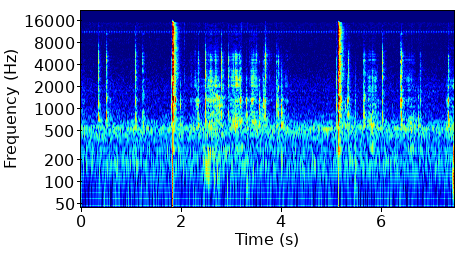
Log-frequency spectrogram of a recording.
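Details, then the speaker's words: Two sharp, loud clicks a few seconds apart with softer ticks and rustling between: YAG laser shots aimed at a large dense vitreous floater in a male patient's left eye, the floater breaking up. "I focus that on the front surface there and you fire the laser and boom there's our first shot and you see it kind of dance around a little bit start to start to open and kind of break up a little bit"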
